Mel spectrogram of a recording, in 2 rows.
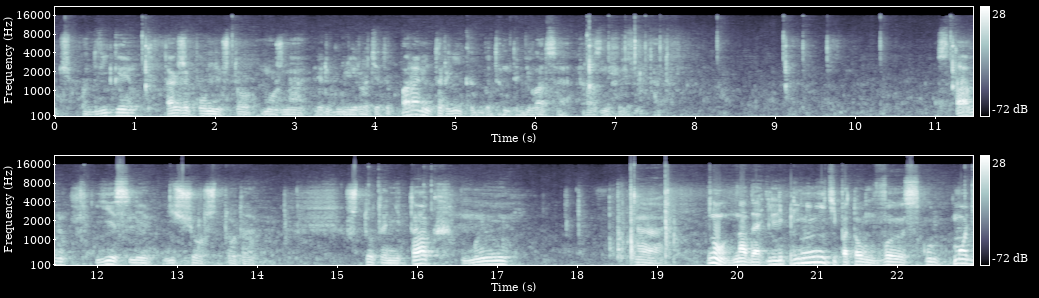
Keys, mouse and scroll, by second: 0.1-1.1 drag, 2.2-6.6 drag, 7.0 middle click, 7.4 shift+middle click, 8.4 click, 9.5 middle click, 10.5 click, 11.9-12.9 middle drag, 13.4 Tab, 14.4 Tab, 15.4 click, 16.1 click, 16.5 Tab, 17.9 Tab.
